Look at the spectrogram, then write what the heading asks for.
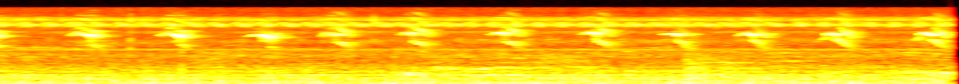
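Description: A small bird chirping over and over, about two to three short falling chirps a second, over a faint steady high whine.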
